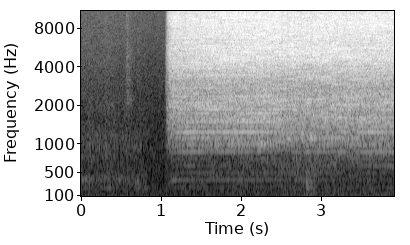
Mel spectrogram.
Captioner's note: buzzing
